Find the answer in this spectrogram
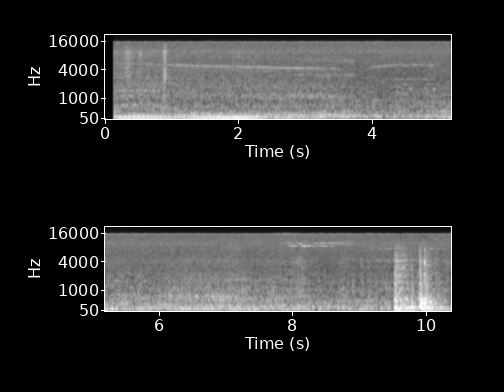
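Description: Diesel garbage truck running as it approaches, a steady low engine drone that is loudest in the first couple of seconds and then eases. Near the end comes a sudden loud knock as it pulls up.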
